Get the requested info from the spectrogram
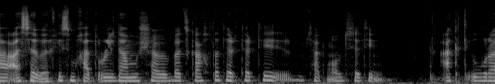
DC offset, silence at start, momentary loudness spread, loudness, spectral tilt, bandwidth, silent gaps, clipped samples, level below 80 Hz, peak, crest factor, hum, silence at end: under 0.1%; 0 s; 10 LU; -33 LUFS; -4.5 dB/octave; 19 kHz; none; under 0.1%; -52 dBFS; -12 dBFS; 20 dB; none; 0 s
